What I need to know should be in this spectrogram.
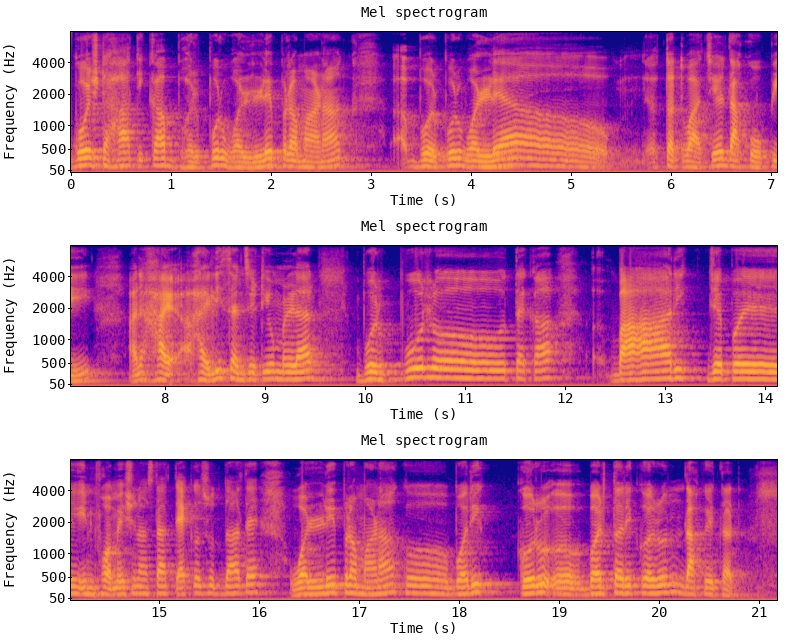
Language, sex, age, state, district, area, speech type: Goan Konkani, male, 30-45, Goa, Canacona, rural, spontaneous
